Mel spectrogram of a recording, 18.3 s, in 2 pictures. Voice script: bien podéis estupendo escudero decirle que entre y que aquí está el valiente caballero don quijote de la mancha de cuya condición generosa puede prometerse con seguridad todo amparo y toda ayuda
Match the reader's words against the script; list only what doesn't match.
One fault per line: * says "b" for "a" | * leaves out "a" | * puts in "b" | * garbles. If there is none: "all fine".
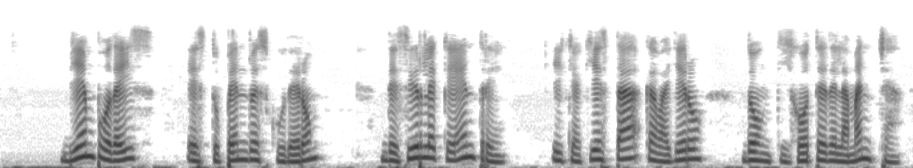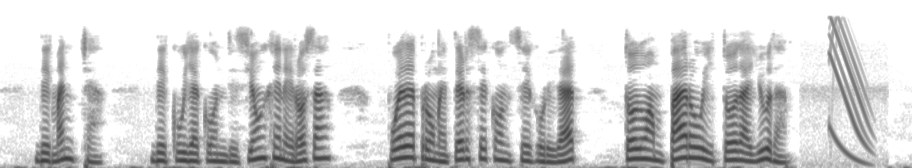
* leaves out "el valiente"
* puts in "mancha de"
